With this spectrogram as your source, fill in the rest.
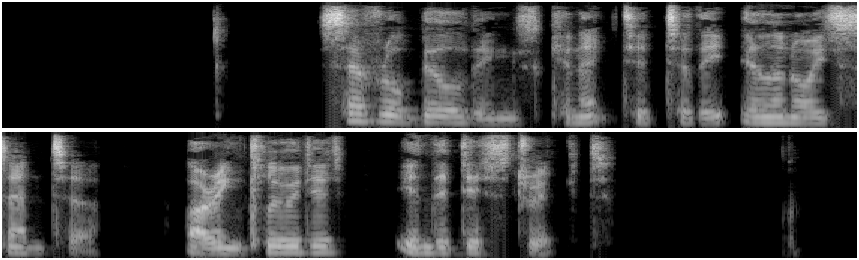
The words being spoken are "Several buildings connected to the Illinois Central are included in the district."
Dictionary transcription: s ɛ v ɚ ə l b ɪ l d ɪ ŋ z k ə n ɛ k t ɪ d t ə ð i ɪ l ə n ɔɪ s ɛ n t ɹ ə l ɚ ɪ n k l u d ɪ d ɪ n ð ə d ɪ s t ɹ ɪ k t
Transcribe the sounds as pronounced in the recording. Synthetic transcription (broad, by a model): s ɛ v ɚ ə l b ɪ l d ɪ ŋ z k ə n ɛ k t ɪ d t ə ð i ɪ l ə n ɔɪ s ɛ n t ə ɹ ɚ ɪ n k l u d ɪ d ɪ n ð ə d ɪ s t ɹ ɪ k t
